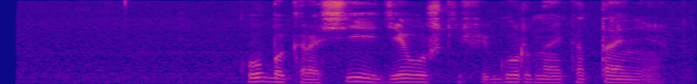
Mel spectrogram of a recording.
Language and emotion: Russian, neutral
